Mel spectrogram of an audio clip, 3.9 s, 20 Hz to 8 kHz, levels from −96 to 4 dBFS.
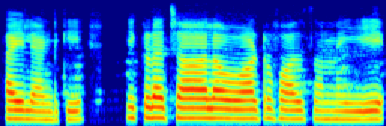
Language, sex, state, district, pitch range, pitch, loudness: Telugu, female, Andhra Pradesh, Guntur, 195-220 Hz, 210 Hz, -16 LUFS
